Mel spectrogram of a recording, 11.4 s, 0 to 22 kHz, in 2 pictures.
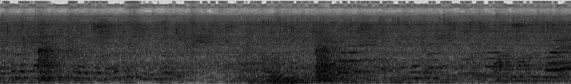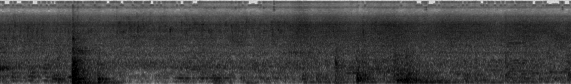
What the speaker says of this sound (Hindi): अब जो है हम इसमें 1 टेबल स्पून अदरक लहसुन का पेस्ट इस्तेमाल कर रहे हैं, और अब जो है हम इसको इसमें फ्राई कर लेंगे।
